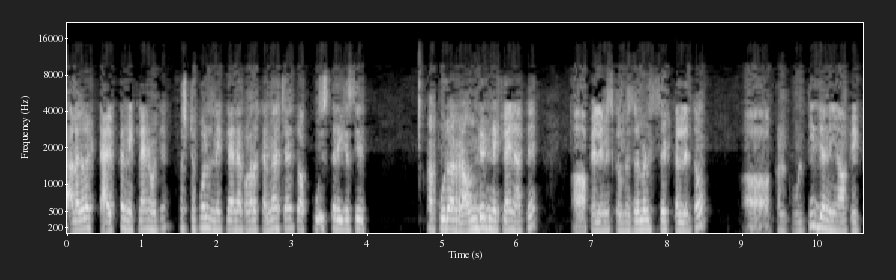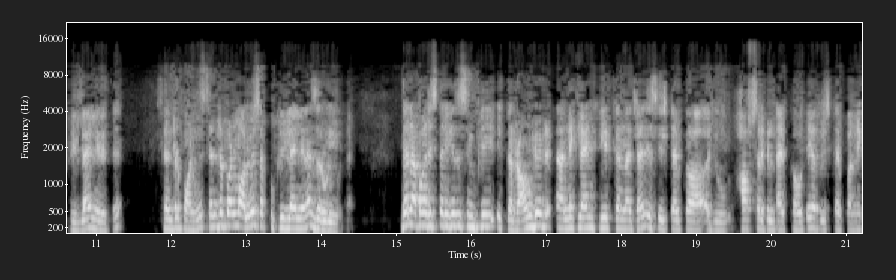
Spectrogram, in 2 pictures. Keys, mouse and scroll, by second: 0.0 space, 2.0 click, 2.1 click, 2.8 p, 4.5 click, 6.6 Delete, 7.6 click, 7.9 ctrl+a, 8.4 ctrl+t, 9.7-11.5 drag, 11.4 Return, 12.4 ctrl+d, 12.9 p, 15.4-21.2 drag.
